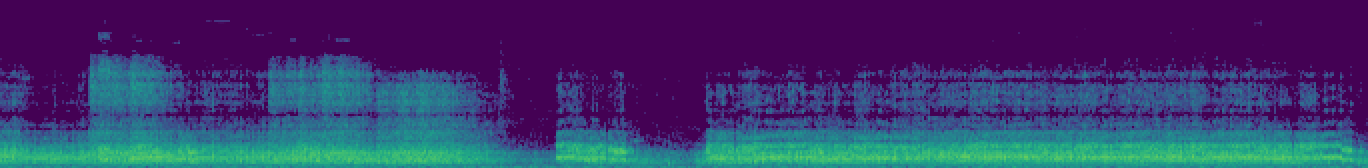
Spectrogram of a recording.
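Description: Car tyres screech while drifting, heard through small speakers.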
